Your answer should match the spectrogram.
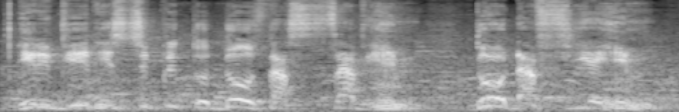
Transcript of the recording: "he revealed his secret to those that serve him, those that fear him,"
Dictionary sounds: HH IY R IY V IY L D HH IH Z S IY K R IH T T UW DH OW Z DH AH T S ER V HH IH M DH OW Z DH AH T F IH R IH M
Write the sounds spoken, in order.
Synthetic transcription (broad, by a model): HH IY R IY V IY L D HH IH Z S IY K R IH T T UW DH OW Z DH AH T S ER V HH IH M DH OW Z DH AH T F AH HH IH M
